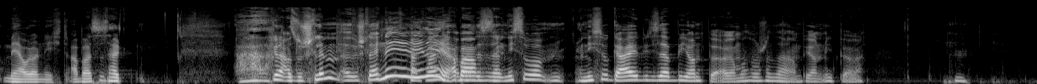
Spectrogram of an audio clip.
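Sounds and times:
speech: 0.0 - 8.8, 9.5 - 9.8
noisy chewing with lip smacking: 8.8 - 10.3.

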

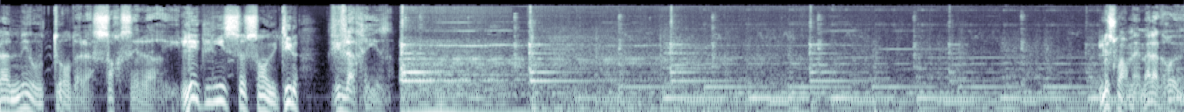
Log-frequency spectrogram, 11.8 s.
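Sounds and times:
speech: 0.0 - 4.6, 11.0 - 11.8
grandfather clock ticking: 4.0 - 11.8.

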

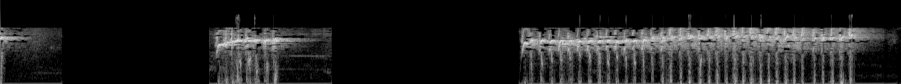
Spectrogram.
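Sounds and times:
bird song in buzzy trilled phrases: 2.1 - 3.4, 5.2 - 9.0.

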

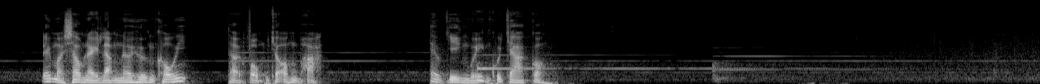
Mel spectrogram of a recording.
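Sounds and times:
speech: 0.4 - 3.3, 4.3 - 5.6
steady rain on a gloomy windy day: 8.1 - 10.4.

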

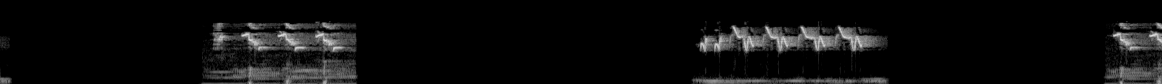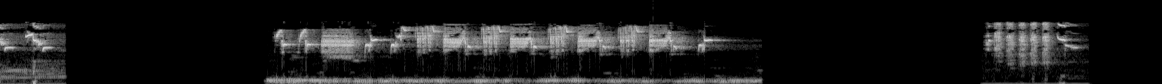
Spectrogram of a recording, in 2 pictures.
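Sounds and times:
black-winged myna chirping: 2.0 - 3.6, 7.0 - 8.9, 11.1 - 12.3, 14.3 - 19.2, 21.5 - 22.5.

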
